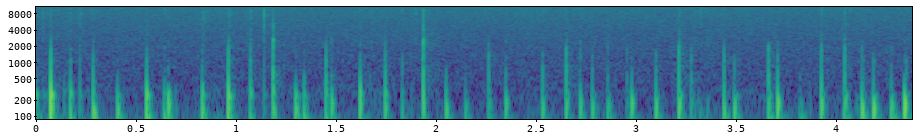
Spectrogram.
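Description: Medium acrylic nails tap and scratch on a round, flat, solid cork trivet board. The sound is a fast, uneven run of soft, dull, low-pitched knocks with almost no ring, with faint scratchy texture between them and no bright content.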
